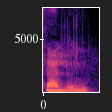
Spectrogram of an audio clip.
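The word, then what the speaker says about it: salut: சின்ன பிள்ளைங்களோ அவங்களுக்கு இருந்தா சலு சோ கடைசி எழுத்தை வந்து நீங்க உச்சரிக்க மாட்டீங்க டின்றது வந்து உச்சரிக்க கூடாது சோ சலு சலுன்றது வந்து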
